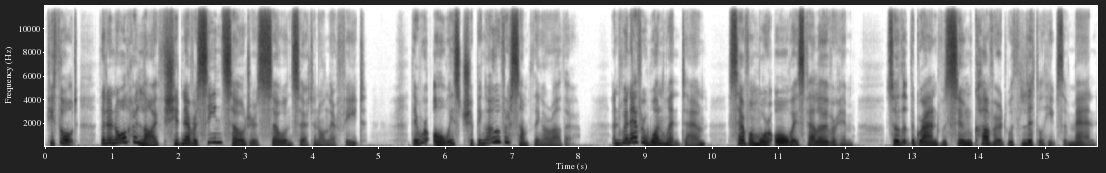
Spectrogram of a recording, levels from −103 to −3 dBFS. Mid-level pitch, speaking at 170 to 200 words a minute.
No: high, 235 Hz; average, 180 wpm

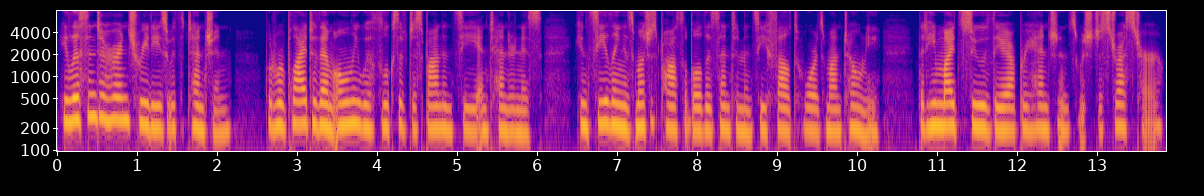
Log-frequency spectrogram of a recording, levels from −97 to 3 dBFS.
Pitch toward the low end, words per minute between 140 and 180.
No: high, 205 Hz; average, 165 wpm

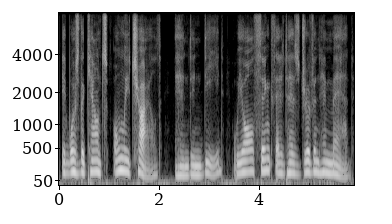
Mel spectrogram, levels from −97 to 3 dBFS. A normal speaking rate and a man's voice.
Yes: average, 170 wpm; male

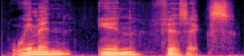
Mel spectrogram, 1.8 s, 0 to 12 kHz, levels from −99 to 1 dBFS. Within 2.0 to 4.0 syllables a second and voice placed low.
Yes: 3.6 syllables/s; low, 115 Hz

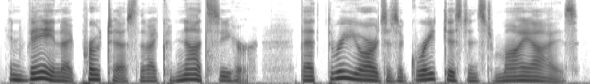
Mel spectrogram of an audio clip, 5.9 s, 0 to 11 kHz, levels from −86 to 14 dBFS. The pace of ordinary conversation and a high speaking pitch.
No: average, 195 wpm; medium, 165 Hz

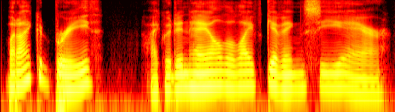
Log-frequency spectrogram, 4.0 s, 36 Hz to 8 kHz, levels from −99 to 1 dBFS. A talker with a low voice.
Yes: low, 115 Hz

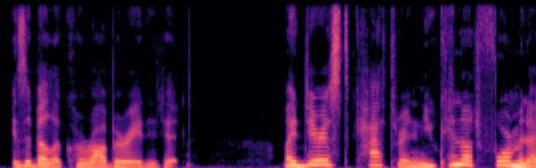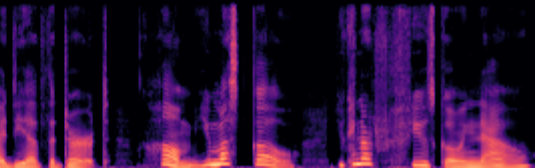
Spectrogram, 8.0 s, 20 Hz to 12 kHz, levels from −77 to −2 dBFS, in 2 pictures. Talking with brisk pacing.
No: average, 170 wpm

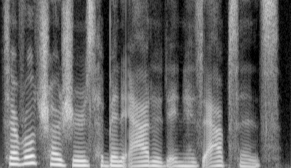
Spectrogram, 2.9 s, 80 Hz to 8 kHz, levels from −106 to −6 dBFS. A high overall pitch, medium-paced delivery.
Yes: high, 210 Hz; average, 165 wpm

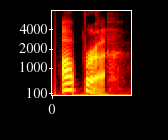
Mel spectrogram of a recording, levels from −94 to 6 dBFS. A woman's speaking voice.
Yes: female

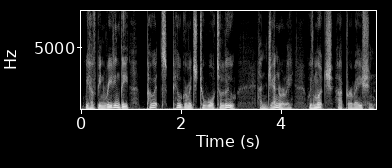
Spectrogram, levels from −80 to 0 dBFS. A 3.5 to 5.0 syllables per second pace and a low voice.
No: 5.8 syllables/s; low, 115 Hz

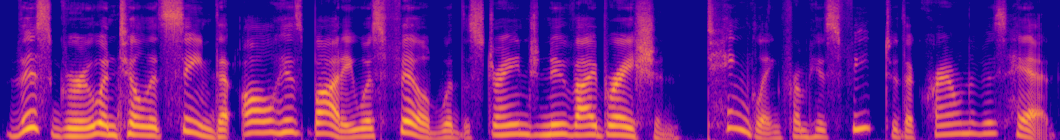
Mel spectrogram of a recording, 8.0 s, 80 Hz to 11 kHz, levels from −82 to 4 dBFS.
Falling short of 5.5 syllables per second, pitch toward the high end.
Yes: 4.5 syllables/s; high, 210 Hz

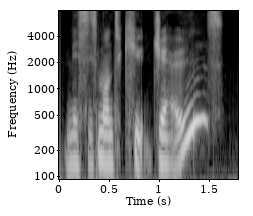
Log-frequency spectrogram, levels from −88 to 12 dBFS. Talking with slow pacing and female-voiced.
Yes: slow, 100 wpm; female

